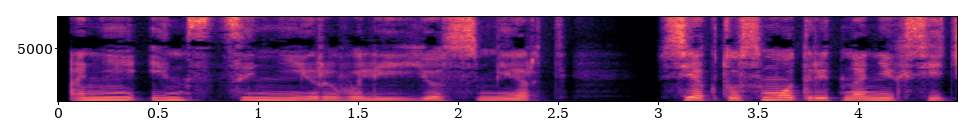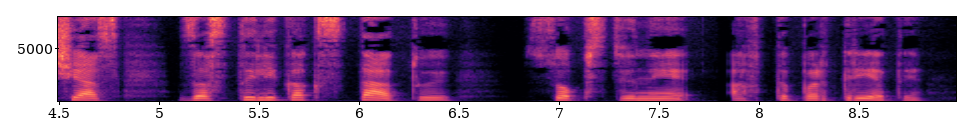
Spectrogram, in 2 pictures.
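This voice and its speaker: A woman reading a literary novel aloud as audiobook narrator, in a measured, even way, close to a studio mic. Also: on the low side, no echo.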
